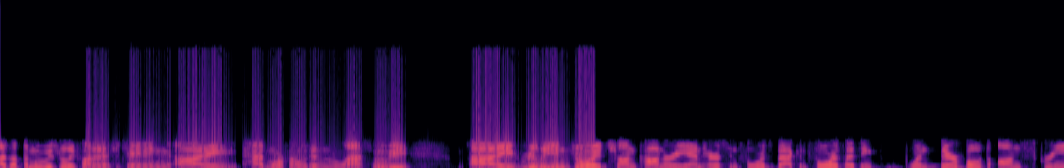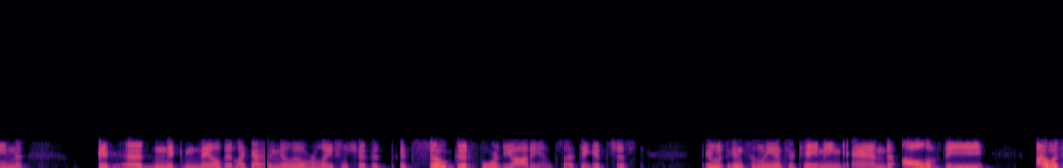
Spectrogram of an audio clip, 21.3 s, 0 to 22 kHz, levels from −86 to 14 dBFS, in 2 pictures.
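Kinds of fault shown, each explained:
G.723.1 codec: The whole clip passes through a low-rate telephony codec at about 6.3 kbit/s. Only roughly 250 Hz to 3.5 kHz survives. The damage is heavy. The speech sounds muffled and hoarse, and consonants smear together.
Buffer tearing: The writer and reader of a playback ring buffer have slipped out of step. From 0.85 to 5.95 s, just after "the movie was really", a rattling buzz at 86.1 Hz rides on the speech. That fits a 512-sample buffer with a bit under half replaying audio about 20 ms old.
VoIP packet loss concealed by the speech codec: Lost packets were filled by the decoder guessing from its last pitch and filter. Short stretches of buzzy tone or coloured noise that fade replace the speech. They fall at 9.35 s (60 ms, between "forth I think when" and "both on screen"), 13.22 s (90 ms) and 15.41 s (30 ms, between "it it's so good" and "the audience I think").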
